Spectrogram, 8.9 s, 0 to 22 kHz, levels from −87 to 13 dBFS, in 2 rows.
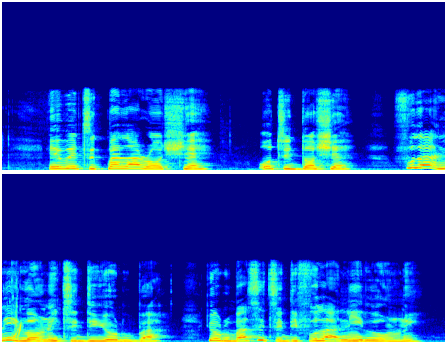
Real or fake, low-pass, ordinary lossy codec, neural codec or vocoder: real; none; none; none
